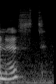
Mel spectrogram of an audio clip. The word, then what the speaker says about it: honest: كمان ها نحط constant a honest مال مو honest حطيناها نطقها الالف فنعمل معاملة الفاول an honor وليست honor فنعاملها معاملة الفاول الـ A نحط on.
